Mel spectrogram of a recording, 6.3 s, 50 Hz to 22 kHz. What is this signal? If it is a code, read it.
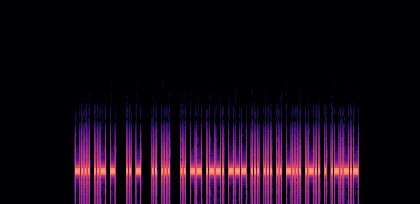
Morse code, heard as a keyed tone, about 50 wpm, 700 Hz. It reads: BUT IT IS IMPOSSIBLE.
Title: Sentences from Top 1100 Words 50wpm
